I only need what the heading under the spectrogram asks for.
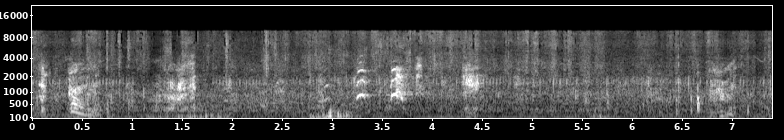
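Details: Two Siberian Husky puppies, Cassia and Disco, four months old, romp at a kennel, letting out scattered squeaky yips and short whines between bumps and scuffles, with a low thud partway through.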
